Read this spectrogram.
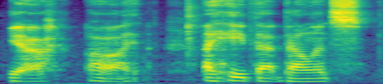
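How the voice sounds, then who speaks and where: Man, late 20s, relaxed, matter-of-fact, casual chat. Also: medium pitch, measured pace, slightly rough. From Utah, USA.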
